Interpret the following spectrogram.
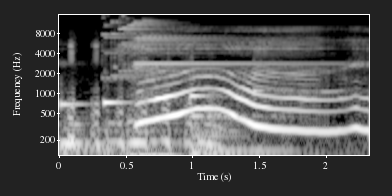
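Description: A cartoon chime sound effect rings about half a second in. Over it, a cartoon girl gives one long vocal 'ooh' that rises and then slowly falls in pitch.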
